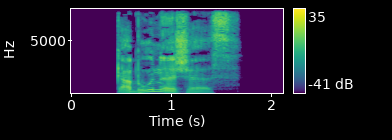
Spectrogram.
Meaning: strong/mixed nominative/accusative neuter singular of gabunisch
- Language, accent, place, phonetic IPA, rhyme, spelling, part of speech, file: German, Germany, Berlin, [ɡaˈbuːnɪʃəs], -uːnɪʃəs, gabunisches, adjective, De-gabunisches.ogg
